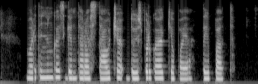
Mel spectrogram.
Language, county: Lithuanian, Šiauliai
